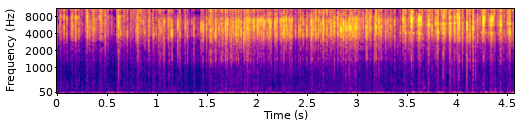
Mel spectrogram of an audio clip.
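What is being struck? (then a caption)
Dummy head microphone covered in rhinestones. Long pale nails scratch and tap the rhinestone-encrusted face of a hollow, life-size dummy head microphone. The result is a steady, dense stream of bright, crisp scratching, with rapid clicky taps and rattly sparkle that sit almost entirely in the high range and carry very little low end.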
